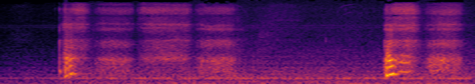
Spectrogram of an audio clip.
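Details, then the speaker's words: Child with acute laryngotracheitis (croup): harsh, prolonged, noisy inspirations a few seconds apart. This is inspiratory stridor from upper airway obstruction. "in this child obstruction of the upper Airways causes a prolonged inspiration in this particular case it is caused by acute luring goat Reiki itís also called croup"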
